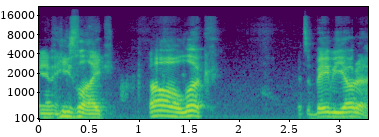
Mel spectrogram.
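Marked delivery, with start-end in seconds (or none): 1.1-3.3 utterly deadpan, completely expressionless. Retelling a George Lucas impersonator's trailer review: deadpan George Lucas impression. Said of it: "just so deadpan".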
